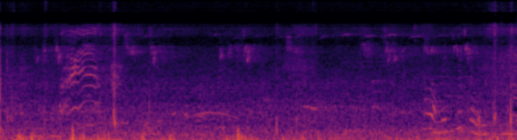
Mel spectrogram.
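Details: Female calico cat giving a short, high, rising meow early on, then softer, wavering, falling meows near the end, over steady low background rumble.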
